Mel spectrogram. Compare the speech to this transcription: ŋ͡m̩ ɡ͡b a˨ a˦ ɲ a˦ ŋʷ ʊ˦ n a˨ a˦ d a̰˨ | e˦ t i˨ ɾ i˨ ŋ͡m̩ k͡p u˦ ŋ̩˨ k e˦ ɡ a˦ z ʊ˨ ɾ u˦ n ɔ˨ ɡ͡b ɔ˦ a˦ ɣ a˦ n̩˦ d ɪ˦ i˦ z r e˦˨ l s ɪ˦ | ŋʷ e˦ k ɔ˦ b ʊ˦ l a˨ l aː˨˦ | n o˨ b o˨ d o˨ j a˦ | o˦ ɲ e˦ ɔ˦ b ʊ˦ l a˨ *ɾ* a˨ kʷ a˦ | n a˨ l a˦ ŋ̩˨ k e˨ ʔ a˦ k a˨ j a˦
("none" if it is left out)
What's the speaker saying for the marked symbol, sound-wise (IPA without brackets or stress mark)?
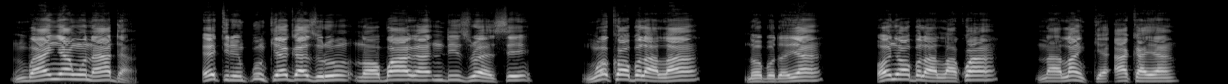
l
